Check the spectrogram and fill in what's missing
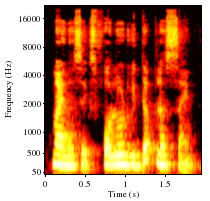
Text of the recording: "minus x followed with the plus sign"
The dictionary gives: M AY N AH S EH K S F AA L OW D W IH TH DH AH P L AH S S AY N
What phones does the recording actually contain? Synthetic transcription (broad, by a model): M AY N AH S EH K S F AA L OW D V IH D AH P L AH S S AY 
